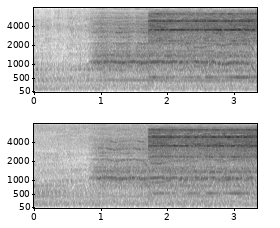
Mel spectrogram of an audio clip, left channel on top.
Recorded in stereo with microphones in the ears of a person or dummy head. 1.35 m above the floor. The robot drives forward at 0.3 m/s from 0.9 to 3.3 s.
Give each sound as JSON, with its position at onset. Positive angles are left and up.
{"t": 1.7, "sound": "a bell", "side_deg": 25, "distance_m": 0.8}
